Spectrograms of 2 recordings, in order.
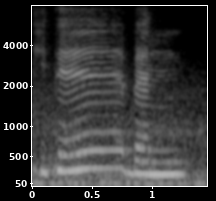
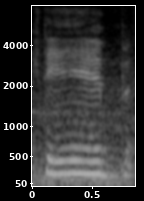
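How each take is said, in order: First: The word ends with an added n sound. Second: The word ends on a silent b, no n.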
